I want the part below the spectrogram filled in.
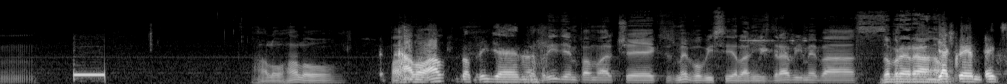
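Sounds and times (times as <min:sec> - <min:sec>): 
telephone beep while calling a member of parliament: 0:00.8 - 0:01.1
speech: 0:02.6 - 0:10.0.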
